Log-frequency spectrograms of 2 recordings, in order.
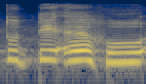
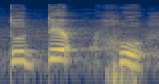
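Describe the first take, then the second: First: An extra 'a' vowel is sounded before hu. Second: The consonant closes with no added vowel before hu. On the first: The speaker calls it wrong. "அப்படின்னு சொல்லாதீங்க" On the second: The speaker calls it right. "ஐன் சுக்கூன்"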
